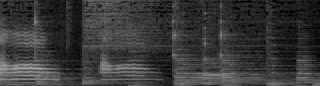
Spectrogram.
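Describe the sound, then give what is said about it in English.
A cat meows loudly and repeatedly, with several drawn-out, wavering yowls in quick succession, with no one speaking. “The cat is in the backpack.”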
